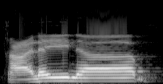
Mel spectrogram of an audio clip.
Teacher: یالین کو نرم آواز کے ساتھ جلدی پڑھیں گے۔ علینا، تو وقف مطلق کی علامت ہے، اس پہ ٹھہرنا چاہیے۔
